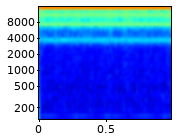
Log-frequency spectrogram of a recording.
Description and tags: Experiments with noises Mandelbrot set generating function (z[n + 1] = z[n]^2 + c) modified to always converge by making absolute value stay below one by taking 1/z of the result if it's over 1.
